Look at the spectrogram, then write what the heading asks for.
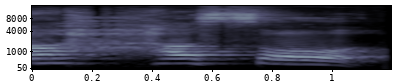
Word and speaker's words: hustle: New York City the hustle and bustle notice that t is silent hustle and bustle hustle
